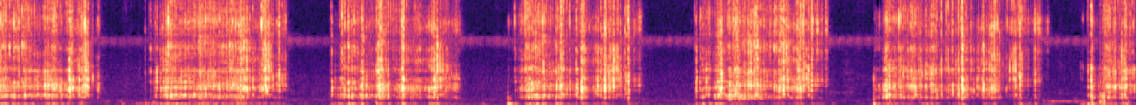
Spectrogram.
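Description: A plastic toothbrush's bristles scratch and scrub the woven surface of a small, brown, hollow, likely empty wicker basket held in the hand. The result is a bright, crackly rasp in repeated bursts of roughly two seconds each, separated by short pauses, with a low hum underneath.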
